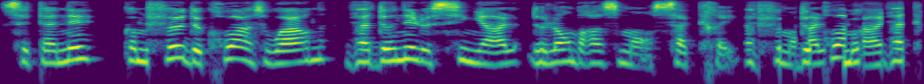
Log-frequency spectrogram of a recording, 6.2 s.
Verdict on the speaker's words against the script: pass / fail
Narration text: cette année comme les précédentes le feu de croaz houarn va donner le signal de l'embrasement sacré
fail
